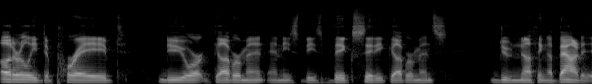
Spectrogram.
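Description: A man's fairly low, bright, sharp voice at a moderate pace against a quiet background. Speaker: show host. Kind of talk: political commentary. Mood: angry, indignant. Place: home room. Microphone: studio mic.

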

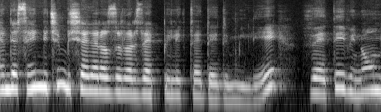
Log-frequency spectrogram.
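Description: With lively intonation, the text is read out in a plain way.

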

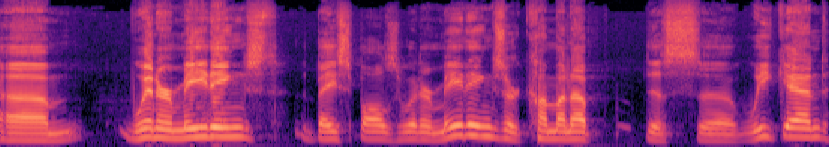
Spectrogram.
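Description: A man with an American accent at a fairly slow pace, ordinary pitch variation, dry sound with no echo and a quiet background. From Ohio, Lakewood; Ohio. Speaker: baseball team executive; guest. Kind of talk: speech to club meeting. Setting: stage with audience. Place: hall. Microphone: podium.

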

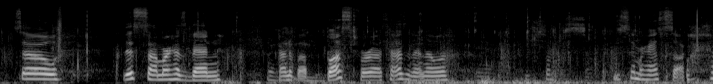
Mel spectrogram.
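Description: Recorded dry with no echo but with noticeable background noise, a woman speaks at a moderate pace. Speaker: vlogger parent. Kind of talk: casual vlog chat. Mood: light, joking. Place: forest. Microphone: phone near.

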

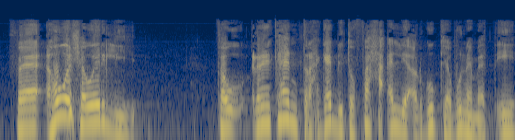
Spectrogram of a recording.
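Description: A man talks at a moderate pace with lively intonation and an animated, somewhat breathy tone. The background is quiet. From Egypt. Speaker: priest. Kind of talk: sermon. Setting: church with congregation. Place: church. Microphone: handheld.

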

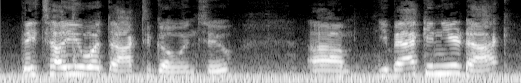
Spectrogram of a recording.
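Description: Noticeable background noise fills the recording. Through it, a man can be heard talking. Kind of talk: casual vlog chat. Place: car. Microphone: phone near.

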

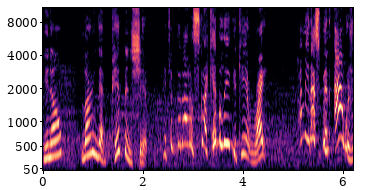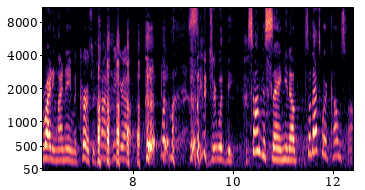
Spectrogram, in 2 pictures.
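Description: A woman with an American accent, high-pitched and talking fairly quickly, with very wide pitch swings over light background noise. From Chicago. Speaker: stage actress, musical theatre performer. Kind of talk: interview answer. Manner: warm, expressive, lively. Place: hall.

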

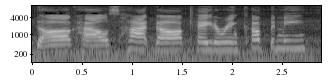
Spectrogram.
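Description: A woman can be heard over noticeable background noise. The sound is dry, with no echo. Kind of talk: casual vlog chat. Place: street. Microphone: earbuds.

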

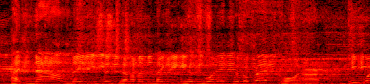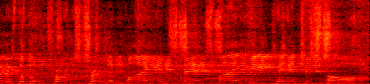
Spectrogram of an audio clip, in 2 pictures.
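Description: Over loud background noise and audible room echo, a man talks at a moderate pace with hardly any pauses. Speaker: MMA cage announcer. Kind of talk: live fight announcement, ring announcer introduction. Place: stadium. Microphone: handheld.

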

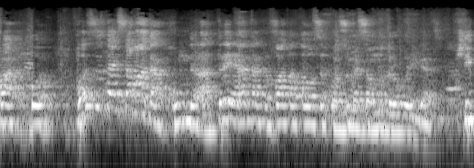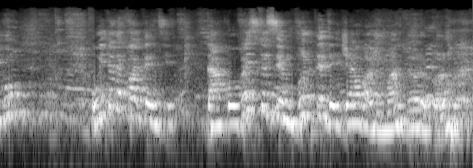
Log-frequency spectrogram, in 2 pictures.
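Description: With noticeable background noise and audible room echo, the words come out very fast. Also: man. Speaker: stand-up comedian. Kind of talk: stand-up comedy routine. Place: stage.

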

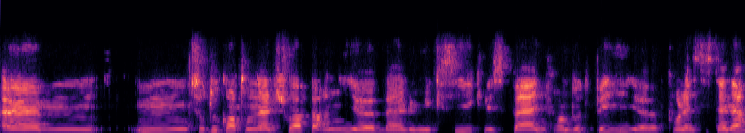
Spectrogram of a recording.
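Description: Fairly even intonation and a moderate pace from a woman. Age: 20s. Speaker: French language assistant. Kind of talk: testimony. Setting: video conference. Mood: friendly, relaxed. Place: home room. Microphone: video call.

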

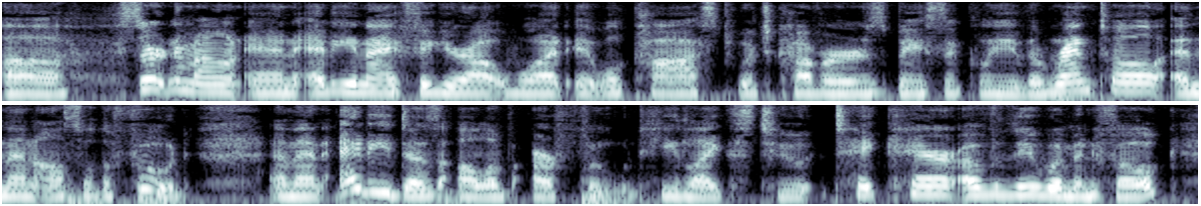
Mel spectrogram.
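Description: Somewhat breathy and fairly low-pitched, a woman speaks in a dry recording with no echo. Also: ordinary pitch variation, moderate pace, quiet background. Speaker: vlogger. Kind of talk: casual vlog chat. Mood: cheerful and chatty. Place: car. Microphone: phone near.

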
